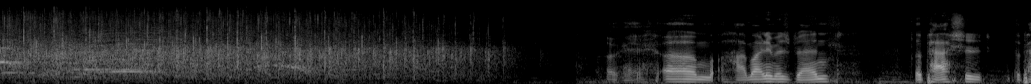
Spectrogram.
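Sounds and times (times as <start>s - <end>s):
audience applause: 0.0s - 5.4s
speech: 6.1s - 8.5s, 9.2s - 10.3s.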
